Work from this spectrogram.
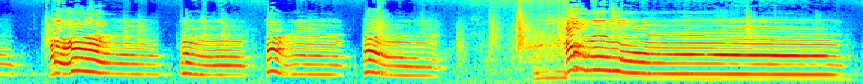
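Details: Giant Schnauzer puppy, four months old, giving a run of short falling howls that build into one long, level, drawn-out howl lasting about three seconds.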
